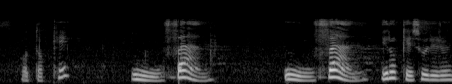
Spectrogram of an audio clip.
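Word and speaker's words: 午饭: 午饭 이렇게 소리를 낼 수 있겠죠.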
